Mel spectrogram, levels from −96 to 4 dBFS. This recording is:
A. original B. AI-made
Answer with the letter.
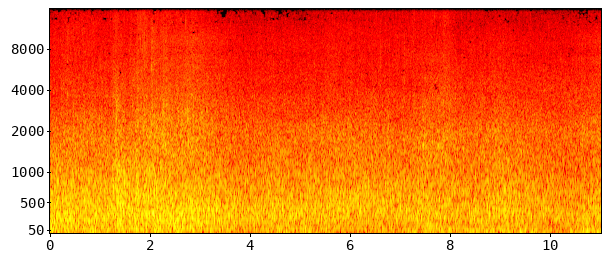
A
